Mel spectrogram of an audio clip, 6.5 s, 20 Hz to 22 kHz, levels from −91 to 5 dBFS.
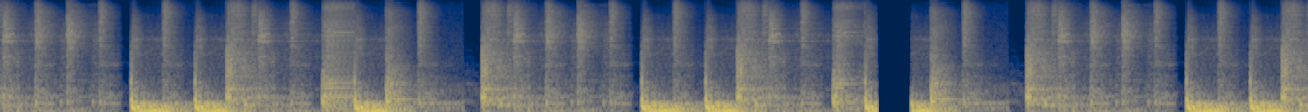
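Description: At 4.38 s the sound cuts out abruptly in mid-flow and the output stays completely silent for about 170 ms, until 4.56 s, when it resumes. This is a playback stall: the gap has no fade or ramp, just a hard drop to nothing and a hard restart. The likely cause is the player running short of buffered data, or its playback thread being briefly blocked, so nothing reached the output until it recovered.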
